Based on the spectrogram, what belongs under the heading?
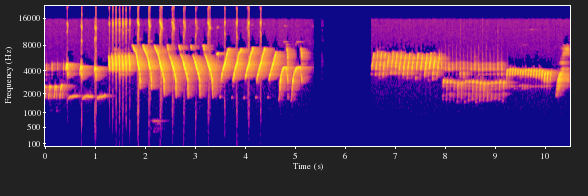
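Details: Gloster canary in full song for exciting and training other canaries: opening whistles, then a long fast trill of sweeping notes, a short silence, then steady rolling tours at two pitches.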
